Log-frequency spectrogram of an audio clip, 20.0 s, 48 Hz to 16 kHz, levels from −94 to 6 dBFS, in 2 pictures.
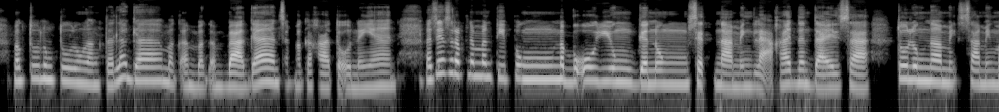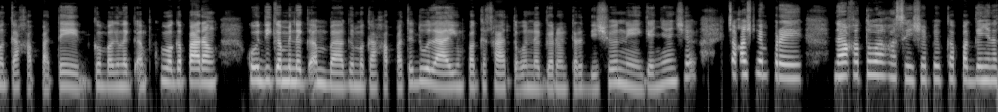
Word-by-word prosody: magtulong-tulong 245 -3 -3
lang 200 0 -5
talaga 245 +2 -1
mag-ambag-ambagan 185 +3 +2
sa 205 -1 -4
pagkakataon 180 -3 -4
na 170 - -1
'yan. 190 +1 -1 0.3
Kasi 345 +8 +2
ang 365 - -2
sarap 335 - +5
naman 310 -2 -1
tipong 265 -1 -1
nabuo 245 0 0
yung 235 -2 -1
gano'ng 205 -1 +1
set 210 -1 +2
naming 180 -2 +2
lakad 205 +4 +2
ng 210 -3 -2
dahil 170 0 +4
sa 175 -3 +4 0.2
tulong 260 -3 +1
naming 230 -1 +1
sa'ming 210 -2 -2
magkakapatid. 190 0 -2
Kumbaga 185 -1 -3
nag 190 -1 -2
am 185 - -2
kumbaga 225 -2 -2
parang 225 -1 +7 0.3
kung 245 -1 +1
'di 245 - +3
kami 240 -1 +2
nag-ambagan 200 -4 0
magkakapatid 180 +2 -6
wala 195 -6 +5
yung 185 - -11
pagkakataon 180 -3 -4
na 170 - -4
gano'n 170 0 -5
tradisyon 170 +7 -2
eh, 185 -4 -1
ganyan. 205 +8 -5
Siye 300 +3 -4 0.3
tsaka 340 0 +5
siyempre 310 -5 +2 0.3
nakakatuwa 320 +1 +4
kasi 290 -2 -1
siyempre 260 +1 -2
kapag 260 -1 -4
ganyan 255 -1 0
220 Hz, 155 wpm, -23 LUFS, 185-255 Hz, 0.3 s, parang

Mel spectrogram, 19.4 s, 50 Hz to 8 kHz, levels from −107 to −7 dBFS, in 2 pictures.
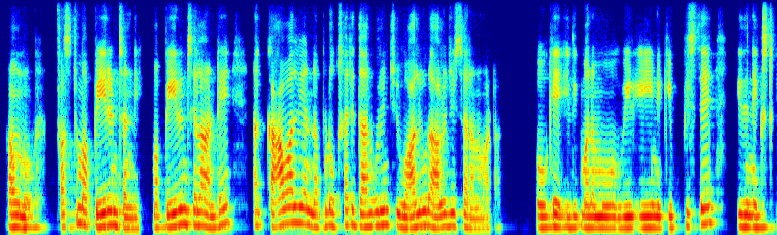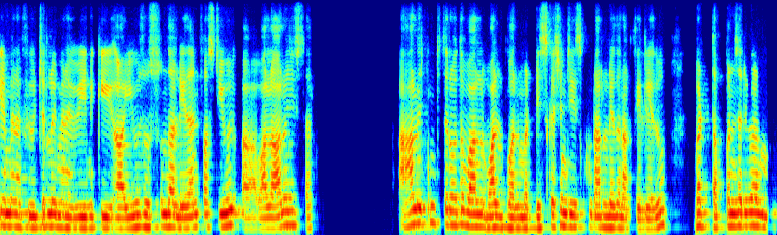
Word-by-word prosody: అవును. 145 -2 +3 0.4
ఫస్ట్ 155 0 -6
మా 180 - +1
పేరెంట్స్ 170 0 +3
అండి. 135 0 -3 0.2
మా 145 - -4
పేరెంట్స్ 180 +4 +3
ఎలా 170 -1 +2
అంటే, 150 +6 -2 0.4
నాకు 170 - -7
కావాలన్నప్పుడు 175 -2 +1
ఒకసారి 180 +3 -5
దాని 155 +1 +1
గురించి 180 +1 0
వాళ్ళు 145 +4 +2
కూడా 170 - +1
ఆలోచిస్తారన్నమాట. 150 -4 -3 0.6
ఓకే. 145 +2 +2
ఇది 145 0 -2
మనము 145 0 +3 0.2
వీ 140 - +4 0.2
ఈ - - +3
ఈయనకి 145 0 +2
ఇప్పిస్తే, 165 +5 -4 0.4
ఇది 155 0 +3
నెక్స్ట్‌కేమైనా 155 +2 +1
ఫ్యూచర్‌లో 155 +2 +2
ఏమైనా 145 -2 0
వీనికి 140 0 +2 0.2
ఆహ్, 135 - +2
యూజ్ 155 +1 +2
వస్తుందా? 155 +1 +1
లేదా? 140 +1 +2
అని 155 - -4
ఫస్ట్ 155 0 -6
యూ - - +8 0.3
ఆహ్, - - -6
వాళ్ళాలోచిస్తారు. 145 +2 -1 1.2
ఆలోచించిన 195 +2 0
తరువాత 180 0 -1
వాళ్ 160 0 +4
వాళ్ళు 145 0 +3
వాళ్లుమరి 140 0 +1
డిస్కషన్ 155 +3 -1
చేసుకుంటారో 150 -1 -2
లేదో 145 0 +1
నాకు 130 - -12
తెలియదు. 130 +5 -1 0.4
బట్ 165 0 0
తప్పనిసరిగా 165 +3 +2
మ్ - - 0
155 Hz, 160 wpm, -23 LUFS, 145-165 Hz, 1.2 s, యూ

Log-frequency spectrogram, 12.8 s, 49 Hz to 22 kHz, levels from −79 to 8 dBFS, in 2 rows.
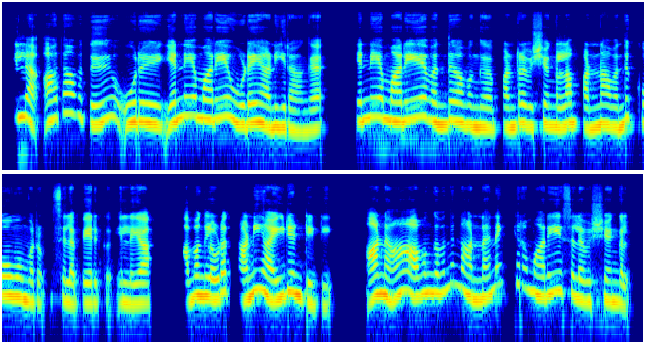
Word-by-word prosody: இல்ல 340 0 +2 0.2
அதாவது, 330 -6 -3 0.3
ஒரு 285 0 +2 0.3
என்னய 350 +3 -1
மாரியே 320 +2 +2
உடை 270 +2 +3
அணியிறாங்க. 220 -3 -2 0.5
என்னய 330 +2 0
மாரியே 295 +4 +3
வந்து 270 +1 +1
அவங்க 240 -2 0 0.2
பண்ற 240 +2 -1
விஷயங்கள்லாம் 255 +1 0
பண்ணா 240 +3 0
வந்து 245 +7 0
கோபம் 260 -3 +1
வரும் 210 -1 -8
சில 220 -3 -1
பேருக்கு, 210 +1 -1
இல்லயா? 205 0 +2 0.4
அவங்களோட 260 +1 +2 0.2
தனி 260 +8 +3 0.2
ஐடென்டிட்டி 245 -9 0 0.4
ஆனா 275 -1 +5 0.2
அவங்க 290 +3 0
வந்து 340 +7 -7
நான் 250 -3 0
நினைக்கிற 380 +6 -6
மாரியே 275 +3 +1
சில 265 -3 -1
விஷயங்கள். 220 -5 -2
265 Hz, 145 wpm, -23 LUFS, 235-295 Hz, 0.5 s, ஆனா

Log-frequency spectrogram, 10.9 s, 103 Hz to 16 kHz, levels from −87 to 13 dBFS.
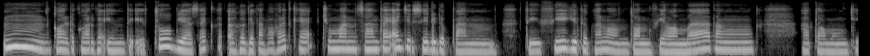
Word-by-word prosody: Mmm, 235 -4 +6
kalau 185 0 +1
ada - - -1
keluarga 180 0 -2
inti 170 -1 -2
itu 85 - -4 0.2
biasanya 180 +1 +1
ke - - -21
eee, - - 0
kegiatan 170 -1 -1
favorit 190 +5 -2
kayak 185 -2 -3 0.2
cuman 200 0 +2 0.2
santai 195 0 +2
aja 220 0 +2
sih 190 - +2
di - - +5
depan 160 -1 -3 0.7
TV 170 0 -2 0.3
gitu 190 -1 +2
kan. 180 -1 -1
Nonton 160 -2 -1 0.2
film 160 -2 +1
bareng 190 +2 +2 0.9
atau 165 -1 -4
mungkin 160 +2 -4
180 Hz, 145 wpm, -24 LUFS, 165-195 Hz, 0.9 s, Mmm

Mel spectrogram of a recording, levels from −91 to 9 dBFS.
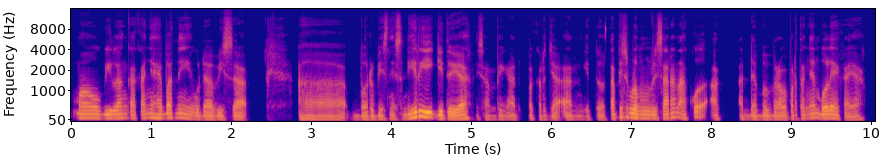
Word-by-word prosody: mau 120 -1 +2
bilang 120 +1 +1
Kakaknya 115 +3 -2
hebat 125 +2 +3
nih 130 -4 -2
udah 95 -1 0
bisa, 95 0 -1 0.7
eee, 90 -1 -4
berbisnis 95 +2 -5
sendiri, 150 +8 +8
gitu 110 -1 +2
ya, 105 +3 +4
di 100 - -14
samping 90 0 -10
ada 85 -2 -7
pekerjaan 90 -2 -6
gitu. 85 0 -9
Tapi 110 +3 -2
sebelum 135 -5 +4
memberi 110 -2 -1
saran 140 +6 0
aku 105 -4 0
ak - - -8 0.2
ada 95 0 -7
beberapa 95 0 -3
pertanyaan 110 +5 -3
boleh 115 -1 +5
ya, - - -24
Kak, 85 - -3
ya? 85 +1 -7
100 Hz, 180 wpm, -23 LUFS, 90-120 Hz, 0.7 s, sendiri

